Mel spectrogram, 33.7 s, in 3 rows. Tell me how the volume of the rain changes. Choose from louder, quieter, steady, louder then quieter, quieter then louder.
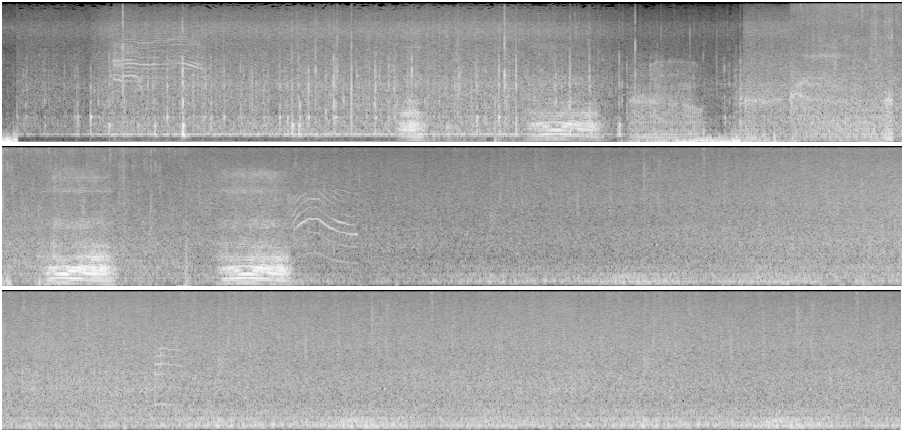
quieter then louder.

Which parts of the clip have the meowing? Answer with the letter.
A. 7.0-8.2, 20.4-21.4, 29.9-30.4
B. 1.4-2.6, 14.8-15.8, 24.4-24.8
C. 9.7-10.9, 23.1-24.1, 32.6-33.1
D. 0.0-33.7
B.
